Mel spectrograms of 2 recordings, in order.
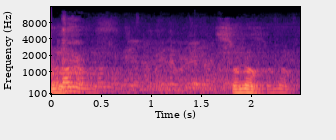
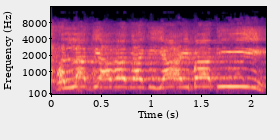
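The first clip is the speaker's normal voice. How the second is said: divine summons; 5 dB louder than usual. Acted. Allah summoning his servants on Judgement Day, proclaiming. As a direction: call out with a long held ending. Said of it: "اللہ کی آواز کیسی ہوگی".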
